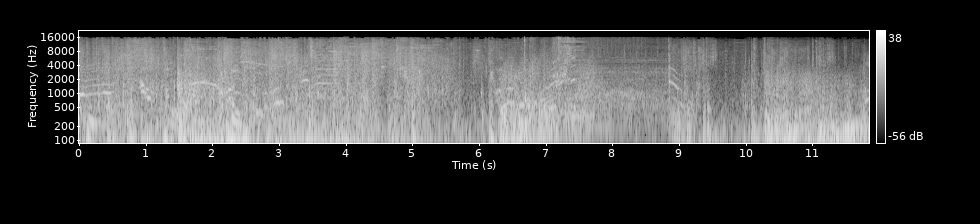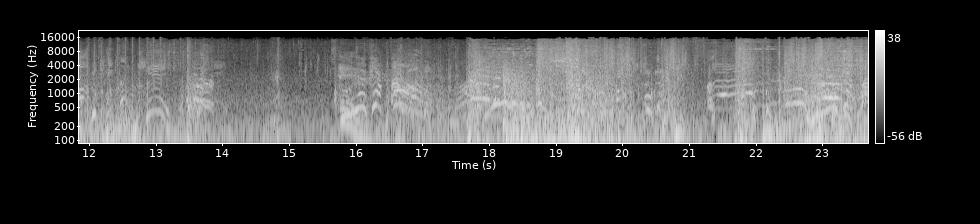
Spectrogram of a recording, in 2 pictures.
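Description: Explosions burst with loud bangs.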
